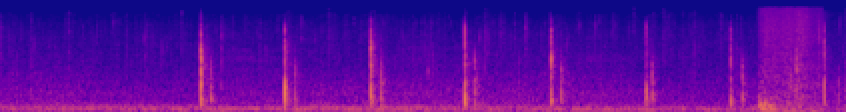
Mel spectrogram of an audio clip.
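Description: Footsteps tap steadily on a stone floor in a large echoing hall.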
